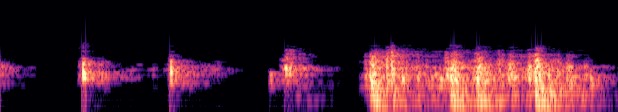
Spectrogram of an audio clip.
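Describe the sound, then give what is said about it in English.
A door handle is jiggled and tried: three sharp clacks of the latch, then a longer burst of loud rattling as the door is shaken against its lock. No voices. “That door's locked, huh?”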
